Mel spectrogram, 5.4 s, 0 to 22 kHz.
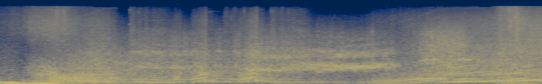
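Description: A VW Golf in the Forza Horizon 4 racing game, skidding with long squealing tyre slides under a revving engine that rises and falls in pitch. The car sounds close and loud, with no voices.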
